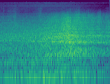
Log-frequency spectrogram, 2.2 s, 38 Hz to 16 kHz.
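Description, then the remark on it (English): A small private plane's engine drones steadily overhead as it flies into Kansas City's Charles B. Wheeler Downtown Airport, a broad roaring rush with a deep low rumble underneath, swelling slightly midway through as it passes. No voices are heard. “Last year, on the day of the AFC Championship game, also against the Bengals, almost 400 private planes flew into Kansas City's Charles B. Wheeler Downtown Airport.”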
